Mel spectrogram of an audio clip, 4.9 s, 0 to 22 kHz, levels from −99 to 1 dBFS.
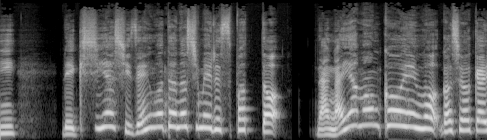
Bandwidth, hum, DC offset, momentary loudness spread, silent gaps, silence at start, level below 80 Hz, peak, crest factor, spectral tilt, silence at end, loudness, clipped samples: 18.5 kHz; none; under 0.1%; 8 LU; none; 0 s; -76 dBFS; 0 dBFS; 16 dB; -3 dB/octave; 0 s; -18 LUFS; under 0.1%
